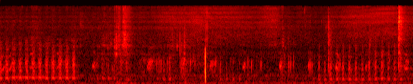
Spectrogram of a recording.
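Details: Pet guinea pig family, a male climbing on top of a female: low, pulsing, purring rumble in quick regular beats, fading midway and then returning, with a sharp click and brief voices nearby.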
